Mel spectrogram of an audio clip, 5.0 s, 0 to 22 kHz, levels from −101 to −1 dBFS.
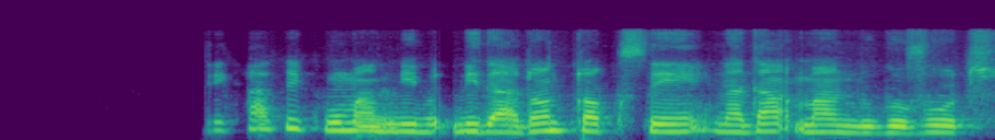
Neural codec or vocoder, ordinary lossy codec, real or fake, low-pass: vocoder, 22.05 kHz, 80 mel bands, WaveNeXt; none; fake; 9.9 kHz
